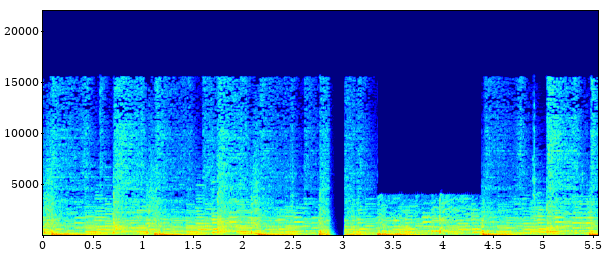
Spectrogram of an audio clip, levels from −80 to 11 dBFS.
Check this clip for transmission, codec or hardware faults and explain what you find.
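Three transmission faults cluster in the second half of the clip.

A call audio freeze runs from 2.85 to 3.03 s. Packets were likely delayed and the jitter buffer emptied. A fading buzz or hiss fills the gap, with 70 ms of silence.

Short concealed packet loss follows at 3.11 to 3.15 s. Twenty milliseconds never arrived. The decoder extended the previous sound, leaving a brief smear.

A call bitrate drop lasts from 3.36 to 4.47 s. The encoder fell from 48 to 8 kbps, and bandwidth shrank from 20 kHz to 4 kHz. The sound turns muffled and rough.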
